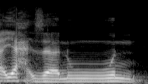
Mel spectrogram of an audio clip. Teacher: Kalau membaca Al-Quran berhenti di huruf yang tidak dibaca panjang, hurufnya kita sukunkan. Maka ini kita berhenti di huruf nun tidak dibaca panjang, maka hurufnya kita sukunkan. Sehingganya kita baca yahzanun.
